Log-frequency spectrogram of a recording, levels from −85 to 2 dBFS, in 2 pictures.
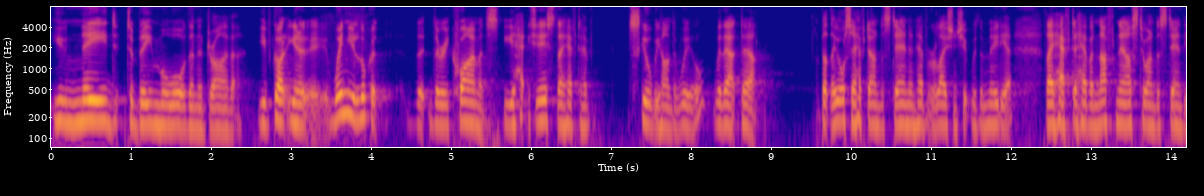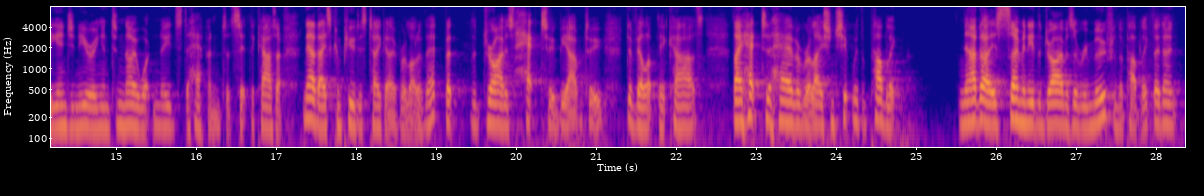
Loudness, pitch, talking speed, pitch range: -28 LUFS, 155 Hz, 230 wpm, 150-170 Hz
